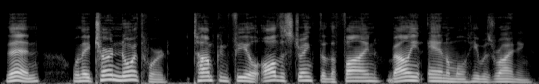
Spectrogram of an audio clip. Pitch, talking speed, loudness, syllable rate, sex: 150 Hz, 210 wpm, -19 LUFS, 5.3 syllables/s, male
